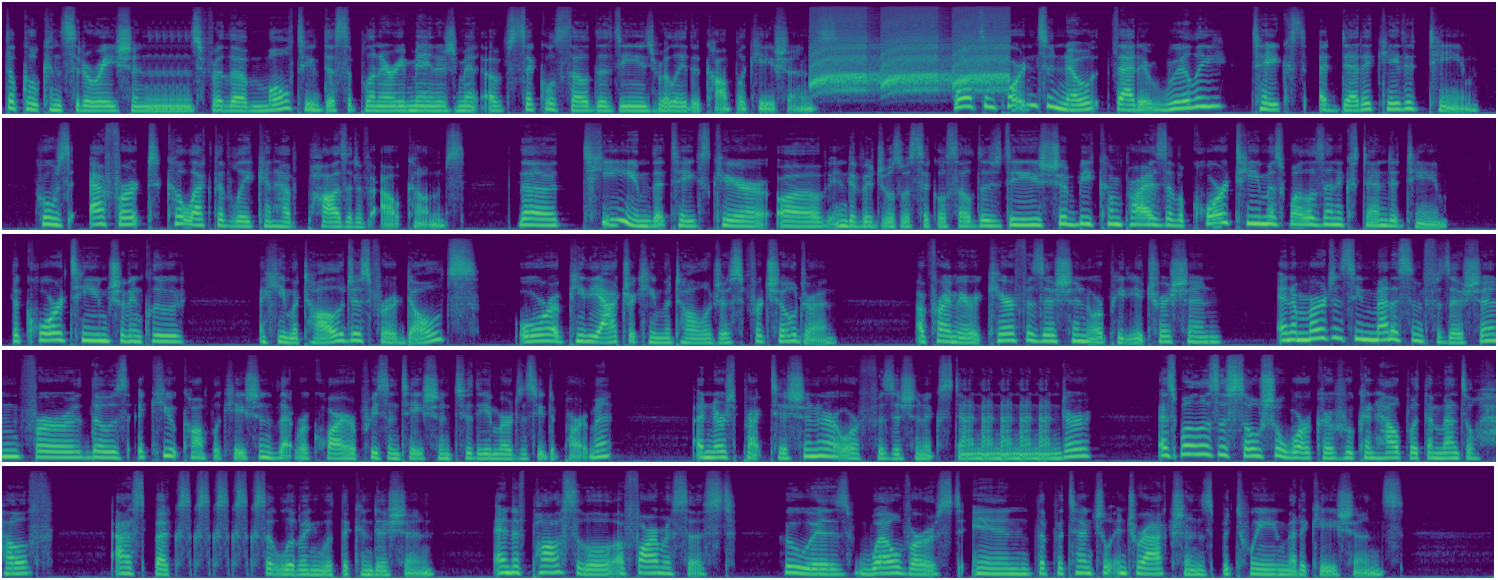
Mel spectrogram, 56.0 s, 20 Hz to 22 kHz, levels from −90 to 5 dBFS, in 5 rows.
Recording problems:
audio stuttering; at 1 s, at 41 s and at 46 s
alarm; noticeable; from 6 to 7.5 s; peak 2 dB below the speech

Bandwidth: 18 kHz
